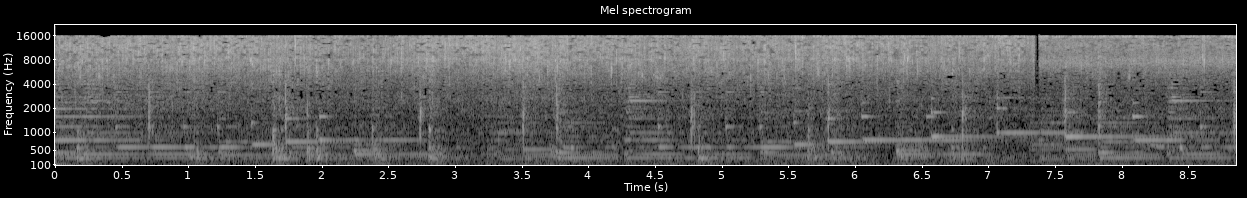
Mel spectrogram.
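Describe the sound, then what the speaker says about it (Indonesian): Sliced shallots, garlic and galangal sauté in hot oil, crackling with a dense, steady sizzle and scattered pops, plus the occasional clink and scrape of stirring, close up and with no voices. "Sekarang kita tumis. Kita tumis sampai aromanya wangi."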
